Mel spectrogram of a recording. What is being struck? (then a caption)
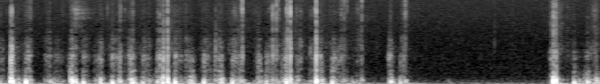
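Melamine foam sponge with scouring pad. A white melamine foam sponge with a grey scouring pad top, held in one hand, is poked and scratched with a metal needle. Quick, soft, dry taps and scratchy rustles are heard, mostly low and muffled. They go quiet for about a second before resuming.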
